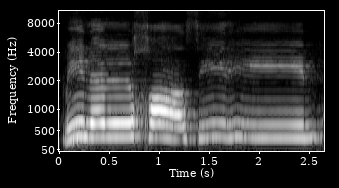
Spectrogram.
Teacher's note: അലിഫ് സ്വൈറ കൂടെ വന്നിട്ടുണ്ട്, 2 count നീട്ടിക്കൊടുക്കുക. റോ കെസ്റ ആയതുകൊണ്ട് നമ്മൾ ലൈറ്റ് ആക്കിയിട്ട് ഉച്ചരിക്കുക കേട്ടോ. രീ എന്നുള്ള സൗണ്ട് കൊടുക്കുക.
